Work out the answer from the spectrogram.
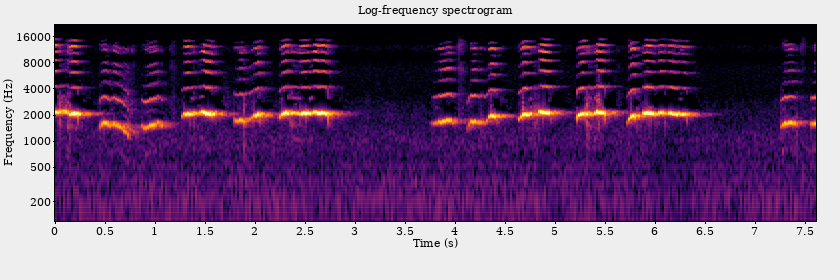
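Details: A pet cockatiel whistles a melody from the Pitagora Switch opening theme during play, with phrases of bright slurred notes, some dipping then rising, split by a pause of about a second before the tune resumes.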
